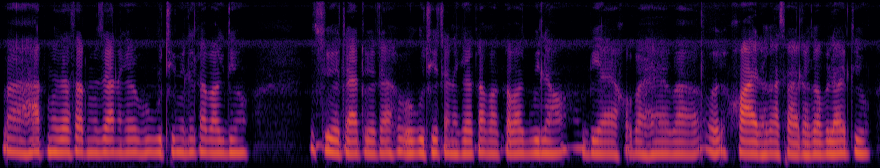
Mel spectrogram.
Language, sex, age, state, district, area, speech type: Assamese, female, 45-60, Assam, Majuli, urban, spontaneous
